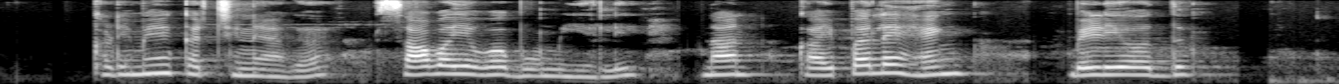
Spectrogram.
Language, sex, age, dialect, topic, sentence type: Kannada, female, 36-40, Dharwad Kannada, agriculture, question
